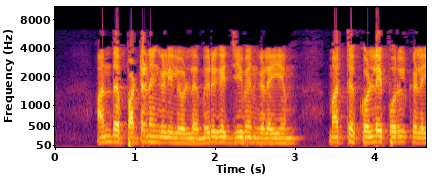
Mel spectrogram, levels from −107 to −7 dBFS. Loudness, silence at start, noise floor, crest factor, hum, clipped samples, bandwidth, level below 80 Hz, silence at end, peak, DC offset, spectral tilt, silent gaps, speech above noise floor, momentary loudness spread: -16 LUFS; 0.55 s; -58 dBFS; 18 dB; none; under 0.1%; 11 kHz; -42 dBFS; 0 s; 0 dBFS; under 0.1%; -5 dB/octave; none; 41 dB; 7 LU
